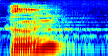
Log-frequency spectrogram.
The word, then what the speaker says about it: Hoon: did you know that in Korean my name is Hoon all jokes aside in Japanese my name is actually pronounced as for my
